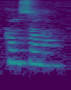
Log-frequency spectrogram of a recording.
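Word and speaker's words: Komsomol: Julie, could you pronounce? Komsomo? Komsomo.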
